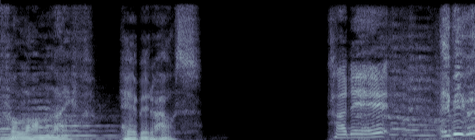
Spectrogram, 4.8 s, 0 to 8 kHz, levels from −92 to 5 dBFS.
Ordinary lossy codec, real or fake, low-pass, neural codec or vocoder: none; fake; none; codec, 16 kHz, 16 kbps, FreqCodec, smaller model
